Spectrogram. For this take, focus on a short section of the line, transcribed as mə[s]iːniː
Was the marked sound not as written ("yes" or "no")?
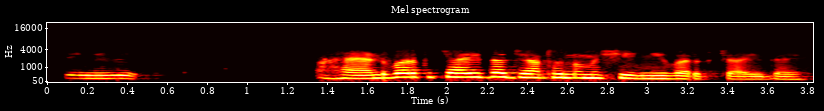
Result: yes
